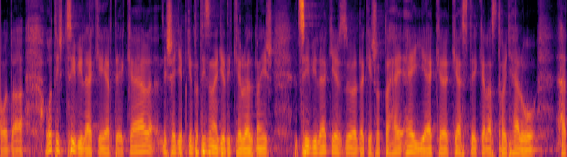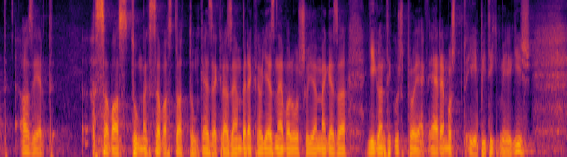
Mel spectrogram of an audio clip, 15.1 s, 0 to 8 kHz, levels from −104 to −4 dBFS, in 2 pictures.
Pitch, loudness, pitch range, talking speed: 95 Hz, -31 LUFS, 90-100 Hz, 180 wpm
